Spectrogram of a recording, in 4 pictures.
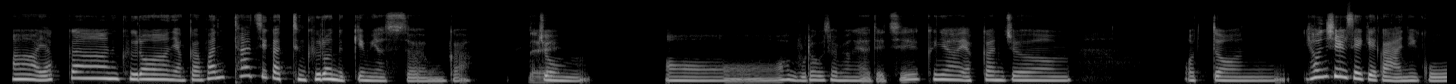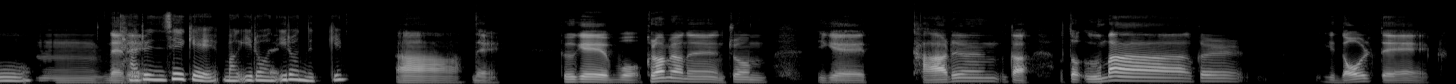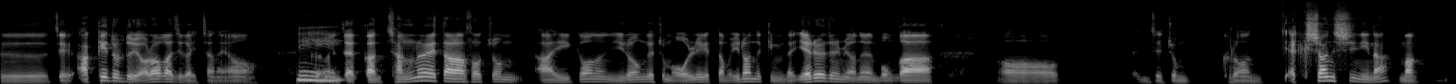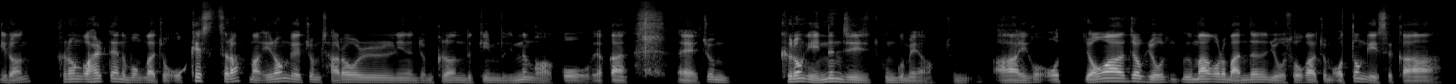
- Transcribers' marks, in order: other background noise; tapping
- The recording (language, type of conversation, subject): Korean, podcast, 영화 음악이 장면의 분위기와 감정 전달에 어떤 영향을 준다고 생각하시나요?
